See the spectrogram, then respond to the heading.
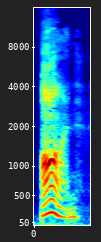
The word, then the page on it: on: American English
